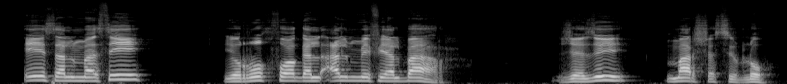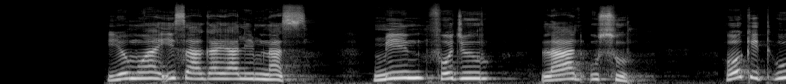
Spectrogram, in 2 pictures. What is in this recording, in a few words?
come, chadian arabic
